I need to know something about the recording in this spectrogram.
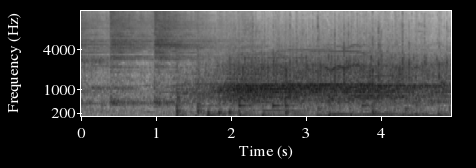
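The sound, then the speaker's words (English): A massive concert crowd of some 80,000 to 100,000 people at a CD release party in Athens, Georgia, in 1998 roars and cheers continuously, a dense wash of voices with scattered whoops and shouts rising above the steady, loud din for the whole stretch. “The crowd she was talking to numbered somewhere between 80 and 100,000 people.”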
